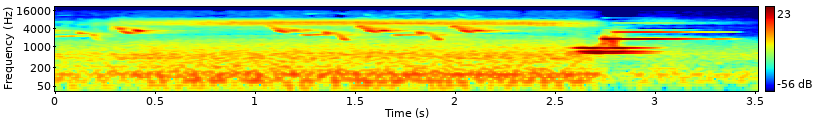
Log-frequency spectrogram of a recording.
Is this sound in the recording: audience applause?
no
